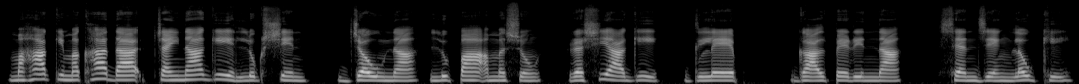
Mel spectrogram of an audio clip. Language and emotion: Manipuri, neutral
